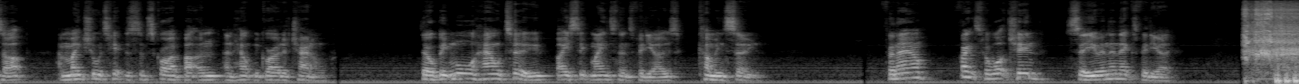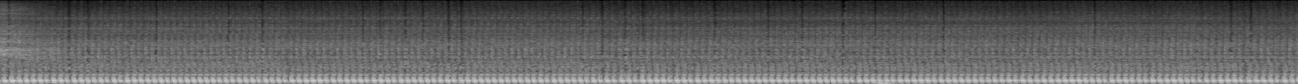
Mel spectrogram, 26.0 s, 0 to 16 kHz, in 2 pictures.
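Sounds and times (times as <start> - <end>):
motorcycle engine idling: 12.4 - 25.9.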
